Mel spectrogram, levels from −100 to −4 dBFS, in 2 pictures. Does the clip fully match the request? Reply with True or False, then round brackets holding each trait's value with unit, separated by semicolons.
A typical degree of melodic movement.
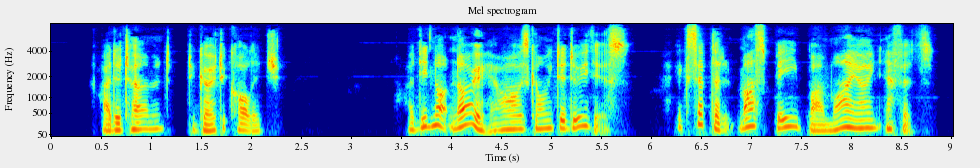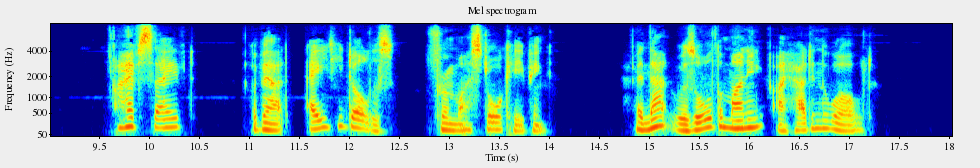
False (5.8 semitones)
